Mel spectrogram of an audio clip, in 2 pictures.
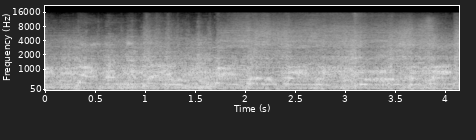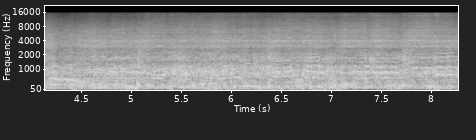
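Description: Metal band playing live at full volume: electric guitars, bass and drum kit together in a dense, unbroken wall of sound.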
